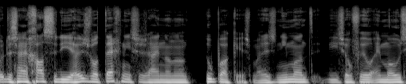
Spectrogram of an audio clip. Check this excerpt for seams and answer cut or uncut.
uncut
